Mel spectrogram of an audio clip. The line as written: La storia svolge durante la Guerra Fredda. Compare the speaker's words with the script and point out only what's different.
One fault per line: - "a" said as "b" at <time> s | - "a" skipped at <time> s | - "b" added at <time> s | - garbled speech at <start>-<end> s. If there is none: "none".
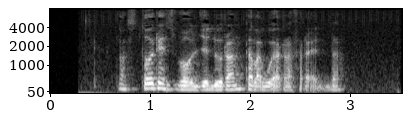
none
